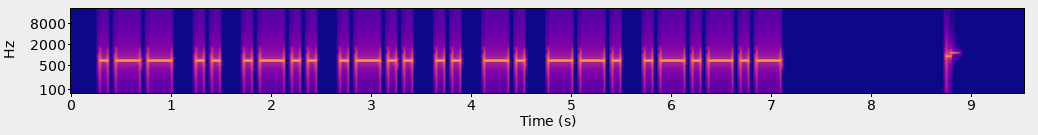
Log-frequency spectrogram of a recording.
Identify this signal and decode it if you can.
Morse code, heard as a keyed tone, about 15 wpm, 700 Hz. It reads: WILLING.
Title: Sentences from Top 1400 Words 15wpm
